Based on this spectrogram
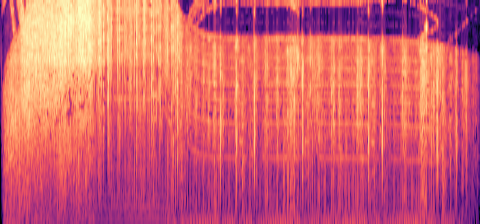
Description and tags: Sci-Fi - Effects - Interference, servo, filtered
fuse, charging, engine, space, interface, soundscape, spaceship, power, circuits, buzz, buzzing, scifi, swoosh, whoosh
